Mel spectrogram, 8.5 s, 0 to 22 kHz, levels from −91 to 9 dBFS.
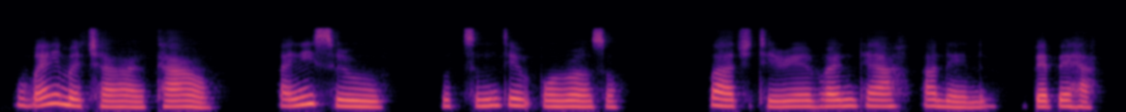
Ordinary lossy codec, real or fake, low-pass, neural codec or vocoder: none; fake; none; codec, 16 kHz, 0.3 kbps, FocalCodec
